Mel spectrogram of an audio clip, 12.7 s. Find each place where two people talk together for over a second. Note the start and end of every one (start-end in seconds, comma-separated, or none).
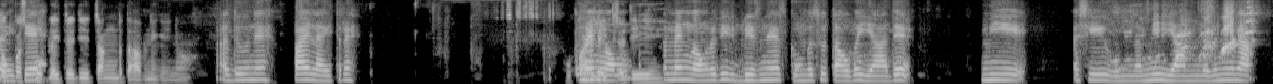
none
